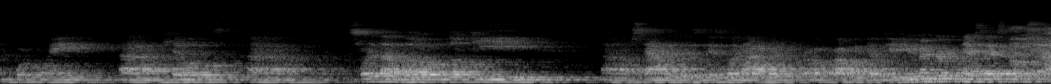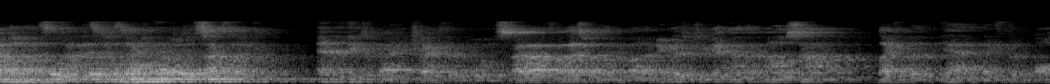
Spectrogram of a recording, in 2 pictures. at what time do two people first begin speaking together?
10.1 s

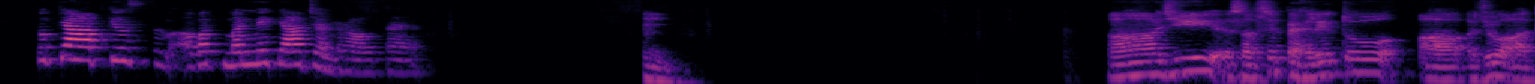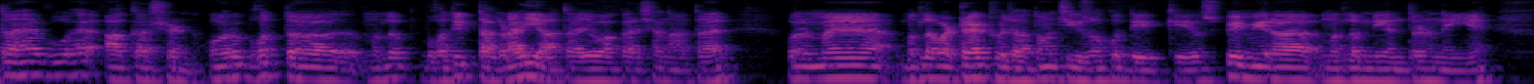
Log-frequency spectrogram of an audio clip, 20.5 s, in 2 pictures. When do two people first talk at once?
none

